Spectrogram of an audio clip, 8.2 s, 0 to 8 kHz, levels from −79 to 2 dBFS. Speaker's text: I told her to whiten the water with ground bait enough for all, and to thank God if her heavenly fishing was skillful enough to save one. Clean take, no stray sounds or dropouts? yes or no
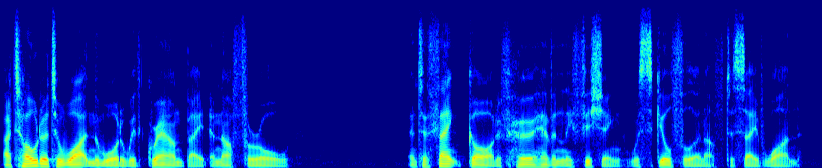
yes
